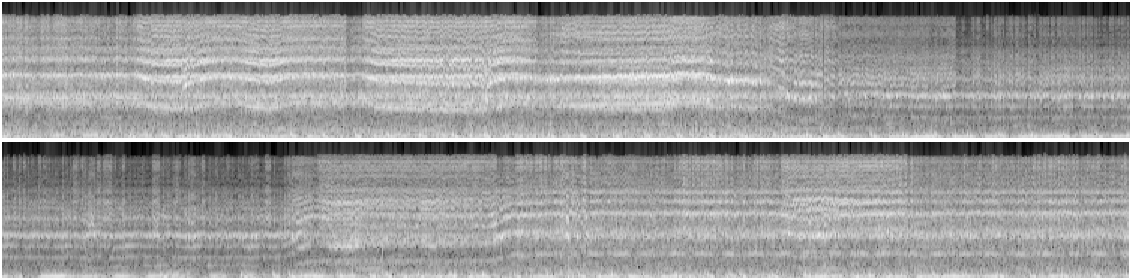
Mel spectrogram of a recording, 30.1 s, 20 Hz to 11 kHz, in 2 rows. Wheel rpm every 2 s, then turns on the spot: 230, 220, 220, 210, 210, 120, 70, 70, 70, 90, 120, 160, 160, 160, 160.
none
